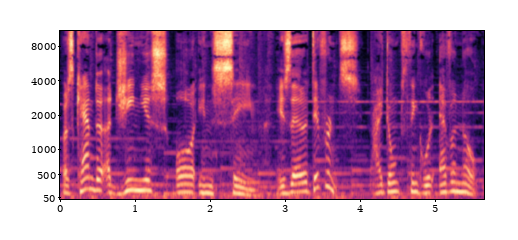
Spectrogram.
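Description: A man's voice: a little high, lively intonation, moderate pace, music in the background, close to an everyday voice. A man playing a musing, philosophical interviewee in a mock-documentary audio drama. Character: musing, philosophical man pondering a vanished genius.

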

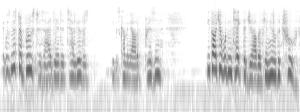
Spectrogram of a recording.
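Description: An actress playing a frightened, desperate wife in a 1950s radio drama, speaking in a breathless, stammering plea, on an old broadcast recording. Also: female voice, medium pitch, expressive, quick pace, muffled recording, close to an everyday voice. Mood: defensive. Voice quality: breathless, pleading, stammering delivery.

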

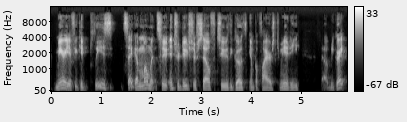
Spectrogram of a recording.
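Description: A man's voice: fairly low pitch, fairly quick, a bit bright. A man hosting a podcast, reading a scripted intro, then chatting loosely and joking with his guest. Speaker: podcast host. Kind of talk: podcast interview.

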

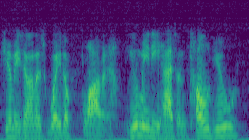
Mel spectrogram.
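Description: Over a muffled, phone-like old radio broadcast, a folksy sidekick played by a man talks in a mid-range voice. He is plain-spoken and halting, in 1950s radio acting style. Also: medium pitch, expressive, natural voice. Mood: sympathetic, puzzled.

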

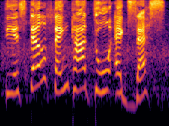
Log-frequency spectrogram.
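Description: A woman's voice: high voice, animated, a little slow, pushed and bright, a little hiss or hum, exaggerated voice. A woman playing an ancient, foul-mouthed, hard-drinking female Scottish lake monster in an audio comedy, brash and full of Scots slang. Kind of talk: audio fiction comedy acting. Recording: water and boat ambience behind.

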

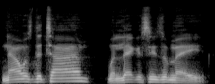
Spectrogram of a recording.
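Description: A man's voice: mid-range voice, animated, moderate pace. A man reading a scripted sports promo in a confident, hyped way. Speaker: promo announcer.

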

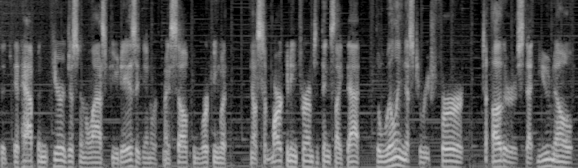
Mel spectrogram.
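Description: A baritone-voiced man speaking as a podcast guest in an earnest, reflective way, often repeating phrases as he builds his points. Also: fairly bright tone. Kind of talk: podcast interview, consulting talk.

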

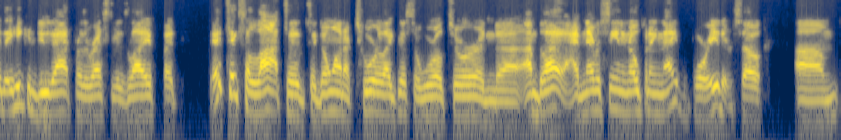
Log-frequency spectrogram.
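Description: A middle-aged man, a baseball writer guesting on a podcast, chatting enthusiastically outdoors with a hoarse voice and many restarts. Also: on the high side, no room sound, muffled recording. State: hoarse from screaming at a concert. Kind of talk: casual podcast chat. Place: outdoors by a river.

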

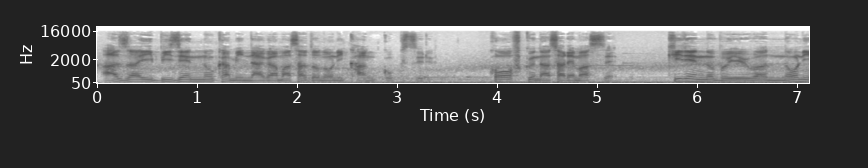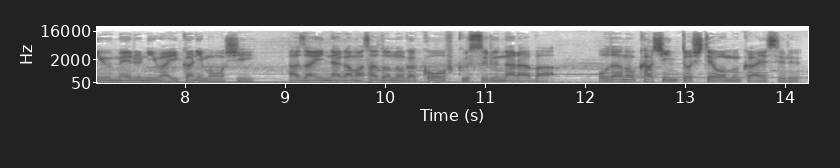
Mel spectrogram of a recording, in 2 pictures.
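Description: An actor playing a cold, imperious warlord in a period audio drama, giving terms in formal, archaic, unyielding speech. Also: male voice, fairly low pitch, unhurried, music in the background, close to an everyday voice.

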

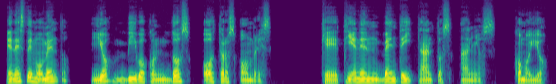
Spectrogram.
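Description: A man's voice: on the low side, no room sound, clean studio sound. A man in his twenties hosting a solo podcast, speaking careful, unscripted learner's Spanish with small restarts. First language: English. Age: 20s. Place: home in London.

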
